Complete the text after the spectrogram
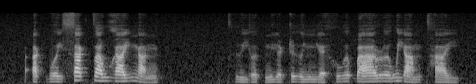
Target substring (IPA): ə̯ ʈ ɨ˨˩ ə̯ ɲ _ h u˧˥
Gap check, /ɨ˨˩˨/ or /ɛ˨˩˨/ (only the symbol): ɛ˨˩˨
